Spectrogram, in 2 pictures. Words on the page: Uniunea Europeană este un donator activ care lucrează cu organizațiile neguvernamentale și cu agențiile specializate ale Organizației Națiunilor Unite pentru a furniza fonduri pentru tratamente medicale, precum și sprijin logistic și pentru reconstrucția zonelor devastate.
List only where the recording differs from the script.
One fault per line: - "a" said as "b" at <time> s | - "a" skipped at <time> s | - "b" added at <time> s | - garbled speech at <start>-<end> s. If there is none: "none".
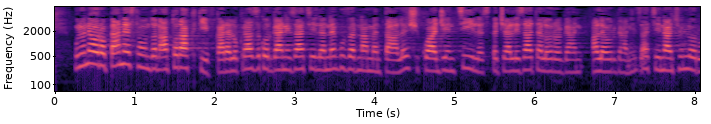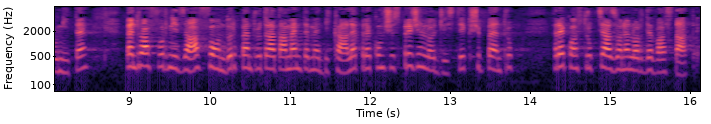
none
